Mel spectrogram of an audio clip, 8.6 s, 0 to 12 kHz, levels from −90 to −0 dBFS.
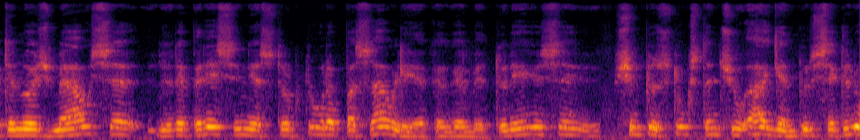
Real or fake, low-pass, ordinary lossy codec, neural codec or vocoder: real; 10.8 kHz; MP3, 96 kbps; none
